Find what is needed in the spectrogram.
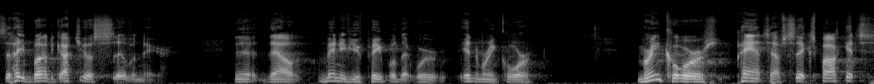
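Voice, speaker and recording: A man with an Alabama accent speaks at a medium pitch with ordinary variation, a bright, sharp tone and long, frequent pauses, in a very clean recording with a silent background. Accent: Southern US, Alabama drawl. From southeast Alabama, US South. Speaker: preacher. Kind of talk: sermon.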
